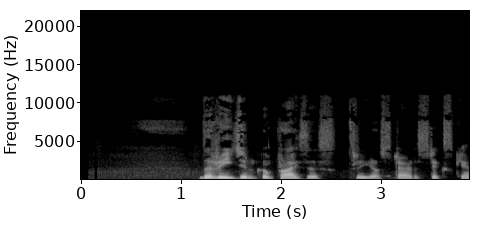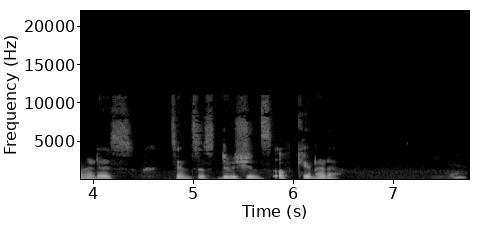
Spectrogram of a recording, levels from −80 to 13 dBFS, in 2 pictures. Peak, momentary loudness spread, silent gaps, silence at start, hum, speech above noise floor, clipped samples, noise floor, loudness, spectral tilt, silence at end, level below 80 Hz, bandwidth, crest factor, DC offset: -2 dBFS; 14 LU; none; 1.2 s; none; 42 dB; under 0.1%; -65 dBFS; -24 LUFS; -6 dB/octave; 0.05 s; -52 dBFS; 11.5 kHz; 24 dB; under 0.1%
